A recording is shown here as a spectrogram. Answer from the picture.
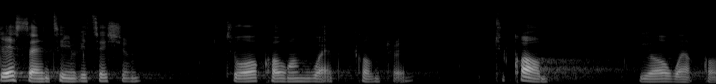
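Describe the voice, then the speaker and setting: Speaking in a Nigerian accent, a woman with a very deep, low pitch and a dark, mellow tone talks at a very slow pace, with ordinary pitch variation, big swings in loudness and long, frequent pauses. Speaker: retired businesswoman. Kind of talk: interview answer.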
